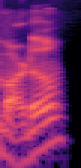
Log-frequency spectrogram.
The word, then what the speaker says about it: Bardo: you firstly the term Bardo in case there's anyone kind of unfamiliar with it it's two syllables you know bar and do and bar means kind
